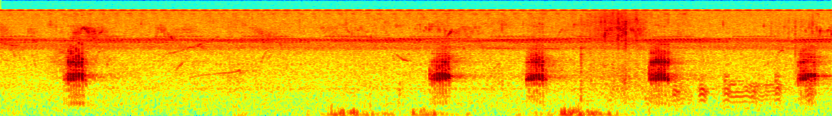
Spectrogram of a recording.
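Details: Wild, free Toco toucan (Ramphastos toco) giving five short, rough, frog-like croaks at uneven intervals of about one to three seconds, over a steady high insect hum.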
